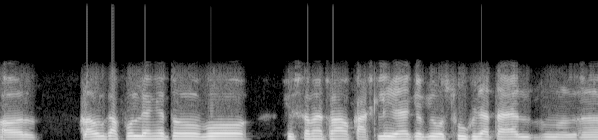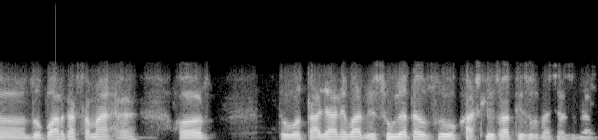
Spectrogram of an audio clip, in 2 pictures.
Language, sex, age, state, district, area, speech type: Hindi, male, 30-45, Uttar Pradesh, Chandauli, urban, conversation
